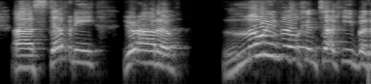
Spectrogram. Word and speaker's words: Louisville: Stephanie you're out of Louisville Kentucky but if you say it like that people down there make fun of you so you have to say it Louisville I think I got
